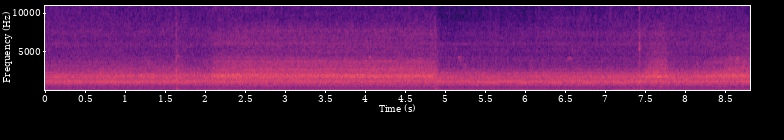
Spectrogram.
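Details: Chrysler Grand Voyager, 62TE automatic transmission, 51k miles: steady low whine over drivetrain drone, constant pitch; fixed by changing filter and fluid, filter likely clogged by excess sealant from earlier service.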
